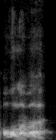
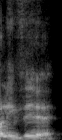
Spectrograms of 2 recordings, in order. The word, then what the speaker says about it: Olivier: and then also Dwayne Oliver, or Olivier, in fact. I think they do pronounce that one.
